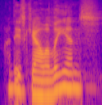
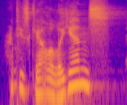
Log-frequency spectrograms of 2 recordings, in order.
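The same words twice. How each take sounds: The two takes are said the same way.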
